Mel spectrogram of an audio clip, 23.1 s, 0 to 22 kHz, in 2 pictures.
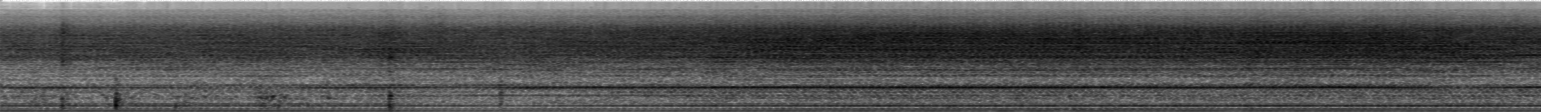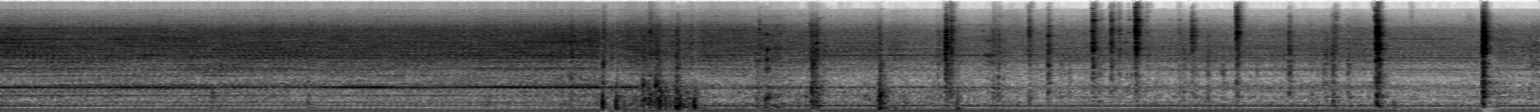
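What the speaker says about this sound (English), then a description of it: "And it is in its cold start, so it's still going to be higher in RPMs for a little bit." A 1994 Suzuki Carry widebody minitruck idles at cold start with a slightly raised, steady hum and faint vibration, then a burst of clattering and knocks near the end as the engine compartment is opened.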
